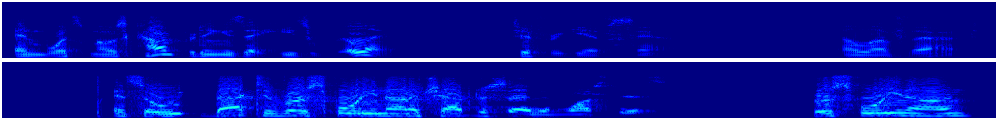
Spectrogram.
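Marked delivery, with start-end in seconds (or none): none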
